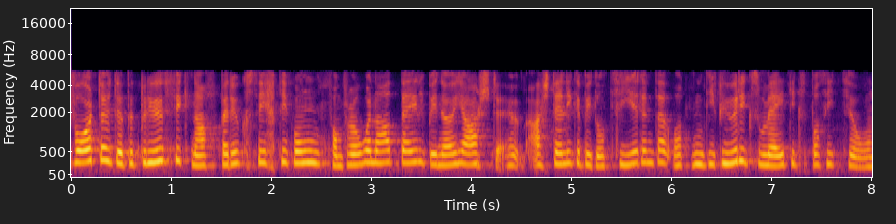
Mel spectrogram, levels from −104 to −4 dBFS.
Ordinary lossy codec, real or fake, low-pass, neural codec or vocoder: none; fake; 5.4 kHz; autoencoder, 22.05 kHz, a latent of 192 numbers a frame, VITS, trained on one speaker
